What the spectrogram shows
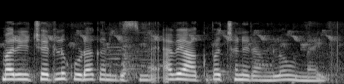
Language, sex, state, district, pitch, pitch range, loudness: Telugu, female, Telangana, Mahabubabad, 230 Hz, 210-235 Hz, -15 LUFS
